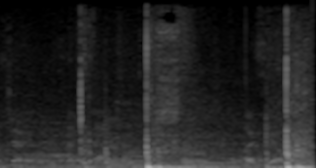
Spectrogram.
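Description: A basketball bouncing on a wooden gym floor, with one hard bounce about a second in and a lighter one shortly before it. Voices can be heard faintly in the background.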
